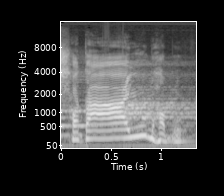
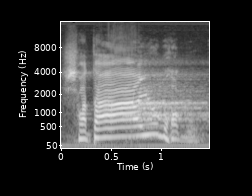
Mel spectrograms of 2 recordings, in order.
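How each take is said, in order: First: The first word begins with an sh sound. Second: The same.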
